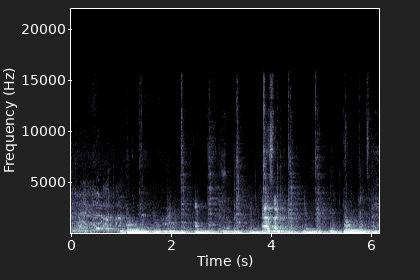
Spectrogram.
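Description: Double bass plucked in a steady, repeating low blues bass line that starts about a second in, roughly two notes a second.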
